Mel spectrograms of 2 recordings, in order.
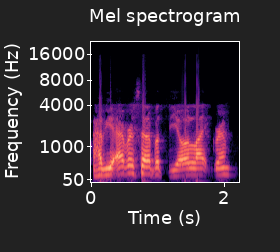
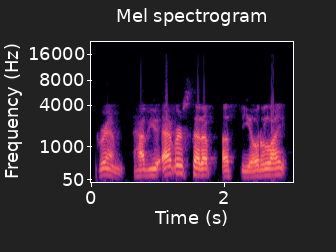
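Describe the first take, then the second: First: It is said at a normal, quicker pace. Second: It is said slowly and deliberately.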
